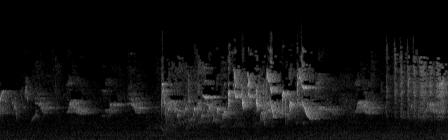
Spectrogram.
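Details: After a quieter start, a three-plus-year-old European goldfinch (jadr) breaks into a loud, rapid cascade of tinkling, buzzy twitters before easing off.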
